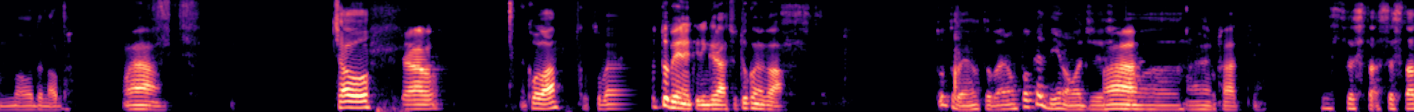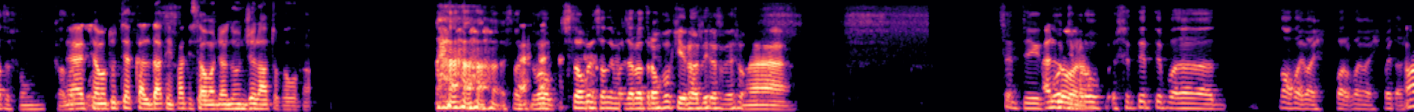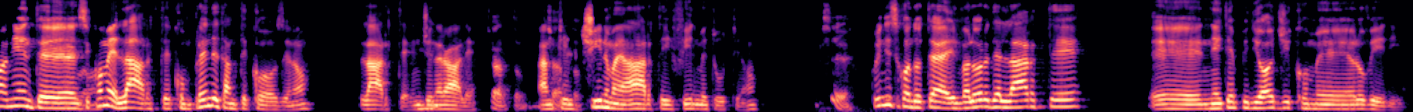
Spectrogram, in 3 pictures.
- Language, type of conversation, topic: Italian, unstructured, Qual è il vero valore dell’arte contemporanea oggi?
- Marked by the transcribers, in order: static; "Nord" said as "nod"; tapping; other background noise; distorted speech; drawn out: "so"; giggle; chuckle; drawn out: "pa"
